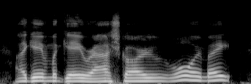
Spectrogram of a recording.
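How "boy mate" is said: higher put-on Australian accent throughout. Retelling a guest's visit, doing an Australian accent. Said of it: "I had to do an Australian accent".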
